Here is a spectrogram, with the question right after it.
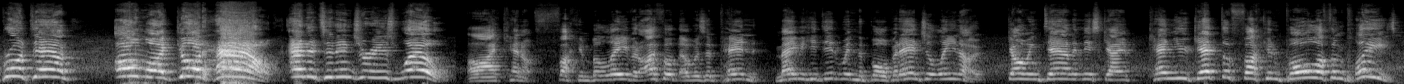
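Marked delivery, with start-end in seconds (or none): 0.0-4.5 high, very loud outraged yelling; furious shout. Real, not acted. Foul and injury in game. 11.5-14.0 louder, higher exasperated yell; angry demand. Real, not acted. Yelling at his player.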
